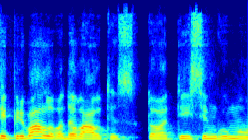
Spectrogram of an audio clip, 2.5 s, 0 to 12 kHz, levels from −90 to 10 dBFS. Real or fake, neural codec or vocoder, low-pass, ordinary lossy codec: fake; codec, 24 kHz, 3 kbps, HILCodec; 10.8 kHz; Opus, 24 kbps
